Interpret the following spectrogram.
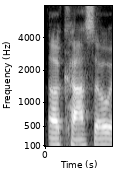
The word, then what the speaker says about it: acaso: So you have like words like acaso, which is spelled acaso, and it's not like acaso or acaso, it's acaso, and things like that.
